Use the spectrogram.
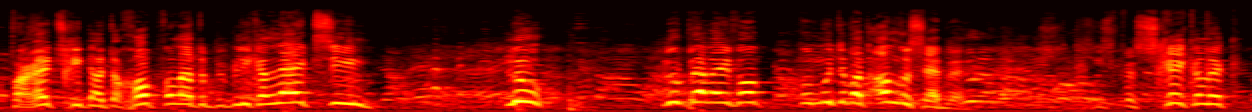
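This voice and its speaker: An actor playing an excitable, opportunistic male television director in a radio play, frantic and prone to stammering. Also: very high-pitched, normal speed, pauses often, some chatter behind, exaggerated voice. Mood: frantic shouting. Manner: frantic, stammering, self-questioning. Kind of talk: Dutch radio play acting.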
